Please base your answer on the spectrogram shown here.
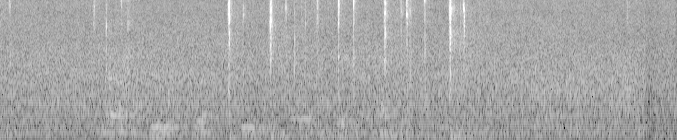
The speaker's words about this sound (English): Oops, you actually have to be able to type. Here we go. And I'll just type in some text.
